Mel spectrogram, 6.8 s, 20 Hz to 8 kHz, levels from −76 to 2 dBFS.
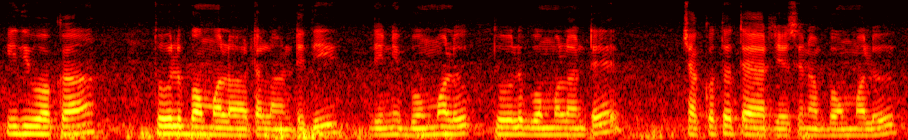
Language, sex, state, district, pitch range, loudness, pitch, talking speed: Telugu, male, Andhra Pradesh, Guntur, 135-160 Hz, -20 LUFS, 145 Hz, 125 wpm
